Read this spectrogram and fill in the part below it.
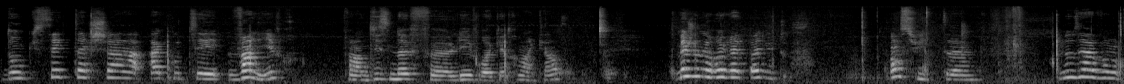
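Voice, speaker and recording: Slow and expressive, a high-pitched woman pauses often as she casually presents her souvenir collection on camera, chatty yet hesitant and heavy on fillers. It's an unboxing vlog. She's far from the mic, with faint noise behind her.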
